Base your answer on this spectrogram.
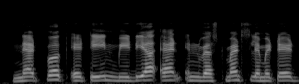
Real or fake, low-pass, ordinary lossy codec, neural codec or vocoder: real; 7.2 kHz; AAC, 96 kbps; none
